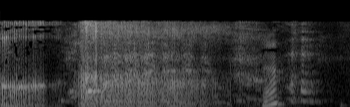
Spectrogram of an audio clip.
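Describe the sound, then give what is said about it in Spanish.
A person imitates loud snoring with the voice, a drawn-out rasping snore followed by a few shorter snorting breaths near the end, fairly loud. “¿Quién ronca tanto que no me deja dormir?”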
